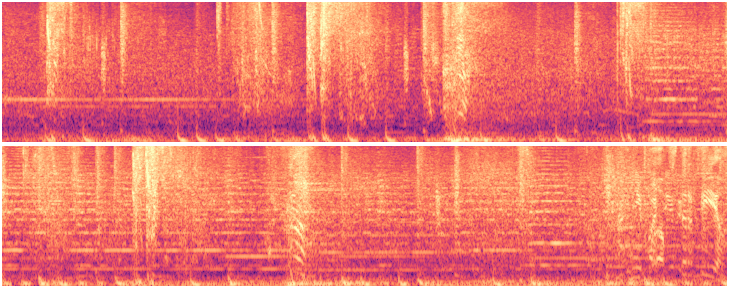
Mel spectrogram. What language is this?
Russian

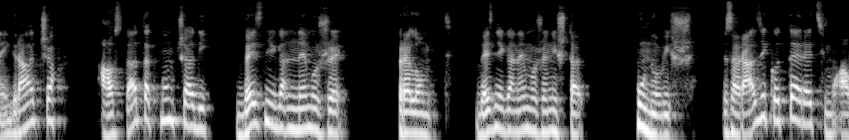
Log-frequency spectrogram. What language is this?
Croatian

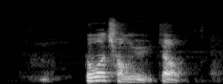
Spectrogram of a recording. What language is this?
Chinese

